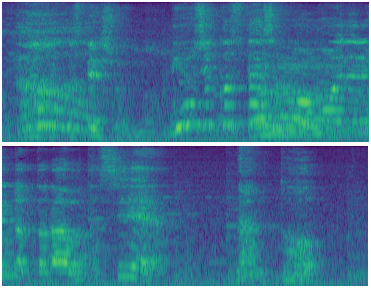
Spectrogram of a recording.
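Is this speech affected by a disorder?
No.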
